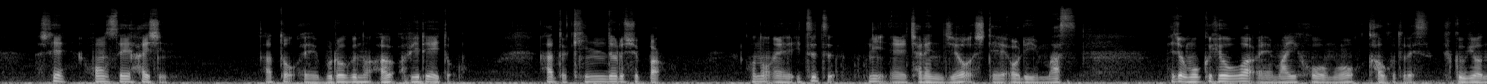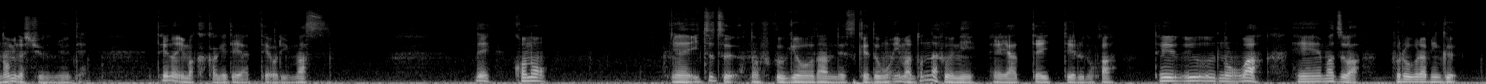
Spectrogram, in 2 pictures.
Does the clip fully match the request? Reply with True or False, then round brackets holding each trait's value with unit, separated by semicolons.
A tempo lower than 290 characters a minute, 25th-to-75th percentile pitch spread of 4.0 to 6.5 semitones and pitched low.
True (265 characters per minute; 5.5 semitones; 90 Hz)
